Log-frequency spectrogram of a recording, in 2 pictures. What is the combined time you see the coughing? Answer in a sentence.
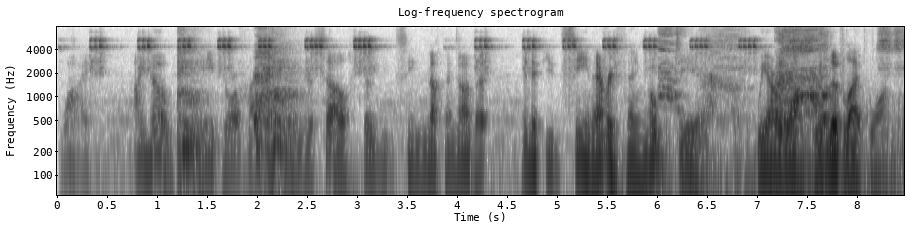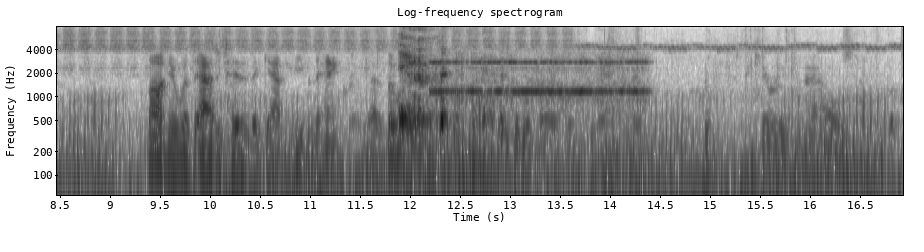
You can hear the coughing for 4 seconds altogether.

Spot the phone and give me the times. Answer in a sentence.
You can hear the phone from 12.2 to 14.4 s.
